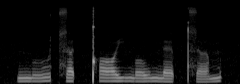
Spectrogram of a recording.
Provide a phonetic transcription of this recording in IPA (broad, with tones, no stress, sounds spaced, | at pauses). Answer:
ŋ uː˨˥ t͡s ɐ˧ t̚ kʰ ɔː˧ j ŋ o˨˧ w ŋ ɛː˨ p̚ t͡s ɐ˨˥ m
